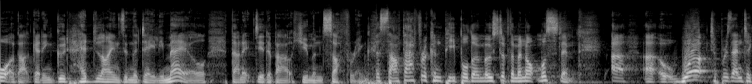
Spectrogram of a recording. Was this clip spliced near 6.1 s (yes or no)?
no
